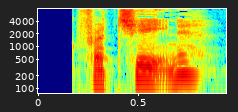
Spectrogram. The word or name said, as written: fortjene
